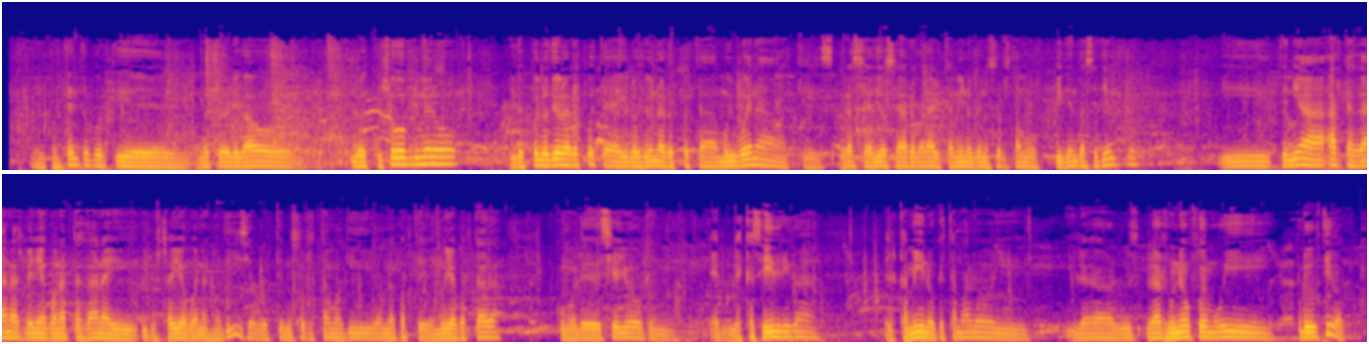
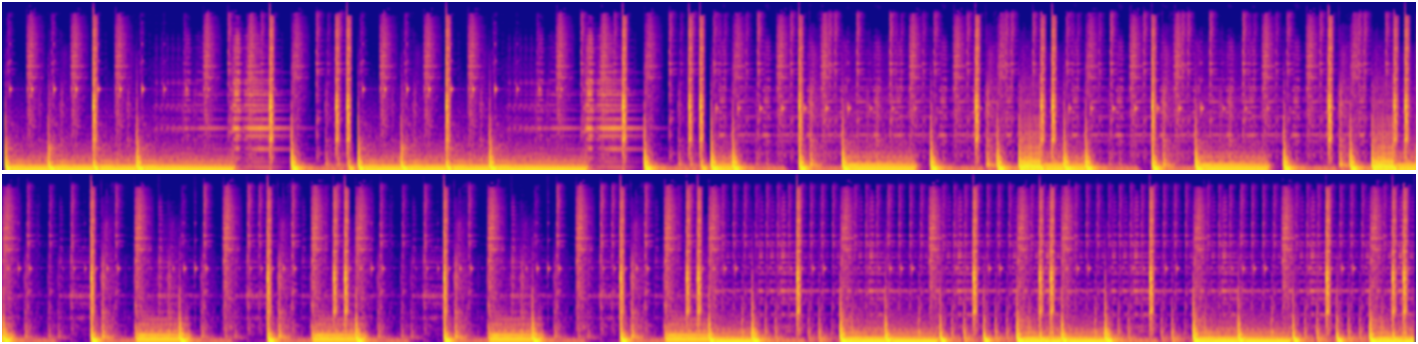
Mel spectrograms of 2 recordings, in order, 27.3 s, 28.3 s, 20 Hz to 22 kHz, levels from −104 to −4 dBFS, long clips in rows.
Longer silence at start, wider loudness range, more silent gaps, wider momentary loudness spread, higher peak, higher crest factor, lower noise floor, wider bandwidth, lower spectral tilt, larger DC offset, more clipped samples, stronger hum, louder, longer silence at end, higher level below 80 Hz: about the same, 0.1 s vs 0 s; about the same, 5 LU vs 3 LU; neither; first, 13 LU vs 8 LU; about the same, -2 dBFS vs 0 dBFS; first, 18 dB vs 12 dB; about the same, -43 dBFS vs -45 dBFS; second, 9.8 kHz vs 15.5 kHz; first, -7.5 dB/octave vs -6 dB/octave; neither; neither; neither; second, -21 LUFS vs -14 LUFS; about the same, 0.05 s vs 0 s; second, -52 dBFS vs -14 dBFS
